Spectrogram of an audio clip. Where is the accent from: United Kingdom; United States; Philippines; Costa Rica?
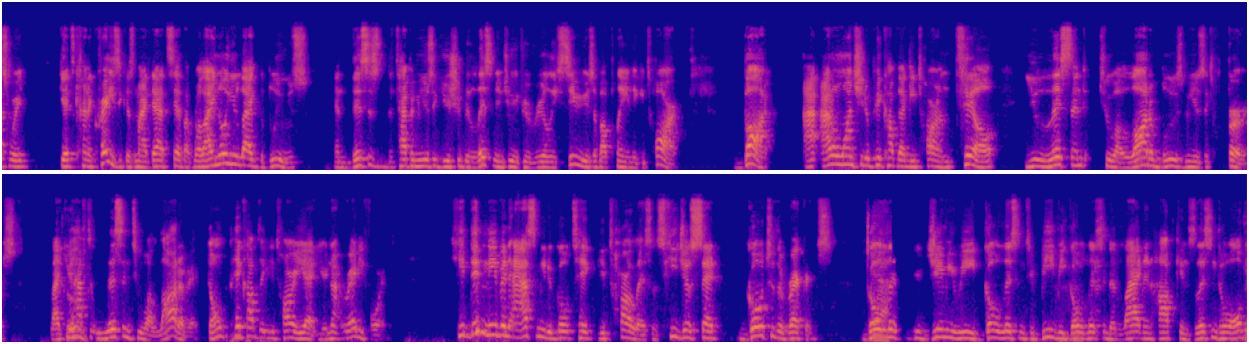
Costa Rica; I was born and raised in Costa Rica.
